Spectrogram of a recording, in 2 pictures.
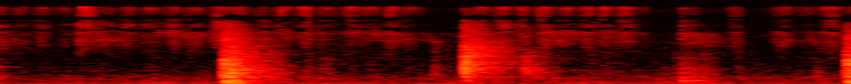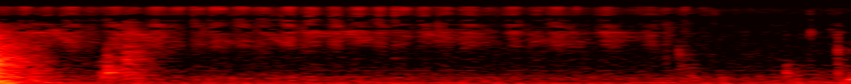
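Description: A cleaning toothbrush scrubbing a wet baking-soda and dish-soap paste into shirt fabric. There are four short, faint brushing strokes about a second apart in the first half.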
